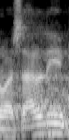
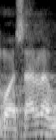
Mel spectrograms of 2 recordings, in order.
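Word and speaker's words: wassalam: nih dibilang sama kiainya Pak Bacanya jangan was Salim was salam ya Iya itu Kiai belayar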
